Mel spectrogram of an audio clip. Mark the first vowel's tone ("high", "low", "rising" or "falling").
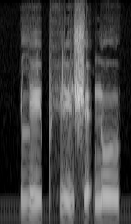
falling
